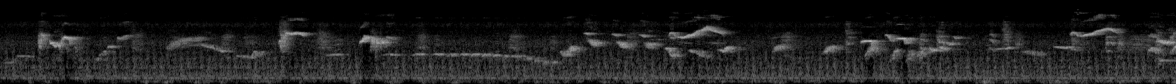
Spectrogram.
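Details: Oriental magpie-robin, a large-bodied kept bird, singing a varied run of clear whistled phrases: rising and falling slurs, bright upsweeps and one long descending whistle, delivered in bursts over a steady low hum.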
